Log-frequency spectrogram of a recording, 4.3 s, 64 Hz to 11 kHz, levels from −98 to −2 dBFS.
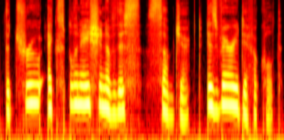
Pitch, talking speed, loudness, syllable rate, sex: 210 Hz, 125 wpm, -18 LUFS, 4.2 syllables/s, female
